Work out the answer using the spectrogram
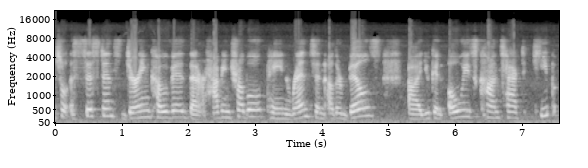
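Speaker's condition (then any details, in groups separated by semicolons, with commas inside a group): No condition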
